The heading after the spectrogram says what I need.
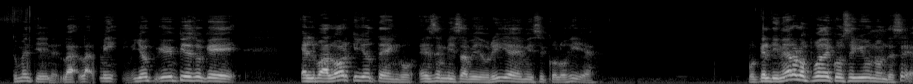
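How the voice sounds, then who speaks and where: A man with a Spanish accent and a fairly high pitch talks at a fairly quick pace, broken by long, frequent pauses. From Dominican Republic. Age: 30s. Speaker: live streamer. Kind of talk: casual chat.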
